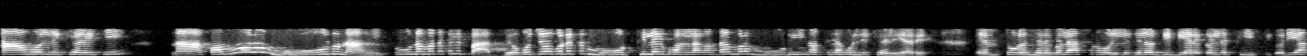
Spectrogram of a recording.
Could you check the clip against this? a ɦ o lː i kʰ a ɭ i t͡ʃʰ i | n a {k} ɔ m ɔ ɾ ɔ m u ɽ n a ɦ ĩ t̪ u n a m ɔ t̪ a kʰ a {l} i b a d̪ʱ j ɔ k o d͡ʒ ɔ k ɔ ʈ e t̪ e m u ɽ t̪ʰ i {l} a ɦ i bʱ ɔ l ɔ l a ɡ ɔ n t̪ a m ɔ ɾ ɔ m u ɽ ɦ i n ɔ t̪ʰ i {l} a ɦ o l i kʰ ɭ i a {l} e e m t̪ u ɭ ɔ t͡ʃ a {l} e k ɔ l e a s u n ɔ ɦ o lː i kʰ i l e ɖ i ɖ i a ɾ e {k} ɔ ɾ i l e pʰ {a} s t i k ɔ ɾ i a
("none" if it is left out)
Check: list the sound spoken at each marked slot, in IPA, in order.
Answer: k, l, l, l, ɾ, ɾ, k, i

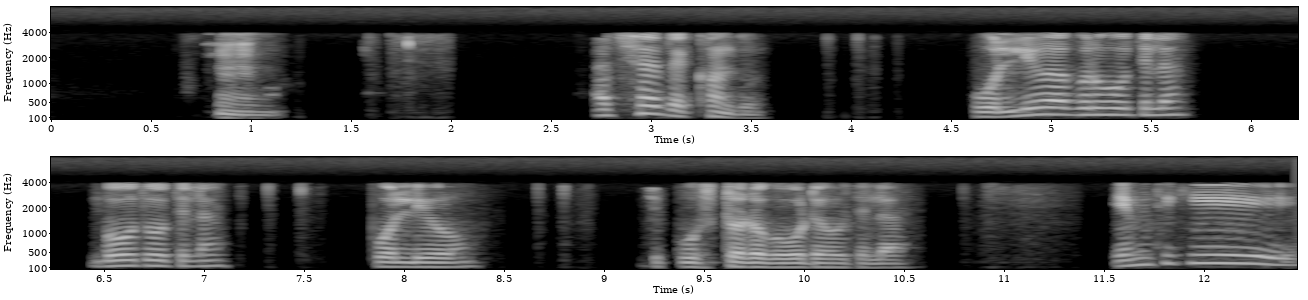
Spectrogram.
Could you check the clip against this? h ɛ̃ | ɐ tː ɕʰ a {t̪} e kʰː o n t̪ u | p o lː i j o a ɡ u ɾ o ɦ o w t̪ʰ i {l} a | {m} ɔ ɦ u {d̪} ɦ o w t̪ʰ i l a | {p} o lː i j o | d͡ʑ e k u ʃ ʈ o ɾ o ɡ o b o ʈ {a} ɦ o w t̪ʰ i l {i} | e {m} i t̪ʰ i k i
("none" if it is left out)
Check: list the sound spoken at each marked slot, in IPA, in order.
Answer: d̪, l, b, t̪, p, e, a, m

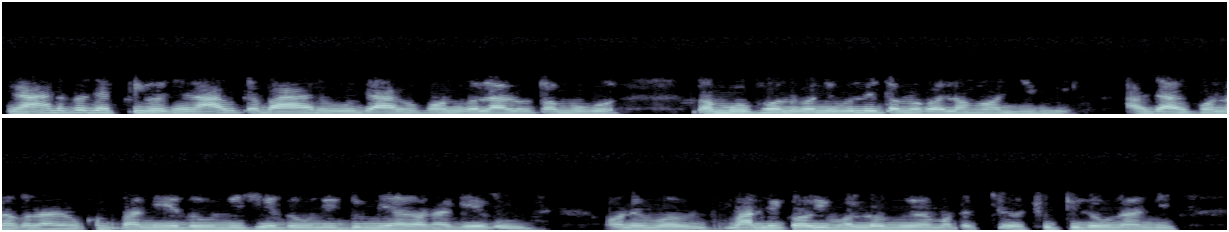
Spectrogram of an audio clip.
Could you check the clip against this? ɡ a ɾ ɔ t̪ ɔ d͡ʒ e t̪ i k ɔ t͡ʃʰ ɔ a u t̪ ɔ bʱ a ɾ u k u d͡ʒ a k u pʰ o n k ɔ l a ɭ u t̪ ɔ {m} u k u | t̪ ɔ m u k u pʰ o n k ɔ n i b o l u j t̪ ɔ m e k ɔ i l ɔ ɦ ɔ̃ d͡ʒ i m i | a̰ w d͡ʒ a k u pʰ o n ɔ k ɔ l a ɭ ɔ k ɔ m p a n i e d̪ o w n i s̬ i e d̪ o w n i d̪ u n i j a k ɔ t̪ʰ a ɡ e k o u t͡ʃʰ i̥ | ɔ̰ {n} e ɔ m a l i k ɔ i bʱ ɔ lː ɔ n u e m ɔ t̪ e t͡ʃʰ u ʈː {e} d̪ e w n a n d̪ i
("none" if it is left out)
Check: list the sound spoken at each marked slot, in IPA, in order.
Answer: m, n, i

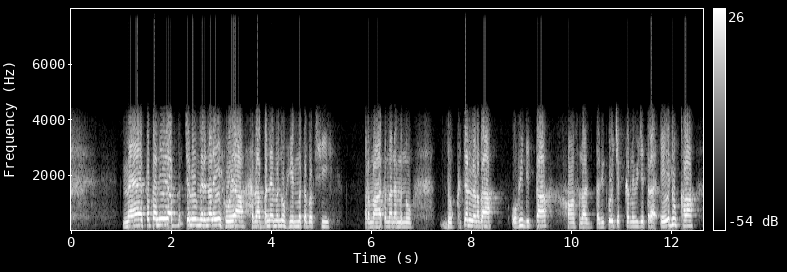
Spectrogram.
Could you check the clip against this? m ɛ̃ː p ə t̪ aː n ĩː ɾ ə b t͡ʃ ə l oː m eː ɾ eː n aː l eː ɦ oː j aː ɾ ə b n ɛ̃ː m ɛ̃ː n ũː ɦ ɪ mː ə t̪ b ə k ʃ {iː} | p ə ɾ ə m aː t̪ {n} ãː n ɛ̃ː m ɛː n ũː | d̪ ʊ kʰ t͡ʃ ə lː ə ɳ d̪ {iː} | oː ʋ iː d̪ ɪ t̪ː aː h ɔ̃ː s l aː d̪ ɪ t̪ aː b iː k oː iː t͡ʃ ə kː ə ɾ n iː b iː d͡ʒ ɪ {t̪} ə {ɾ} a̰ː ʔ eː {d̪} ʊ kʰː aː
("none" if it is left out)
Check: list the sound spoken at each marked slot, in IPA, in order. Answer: iː, m, aː, t̪, ɾ, d̪

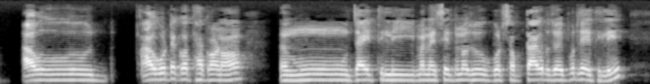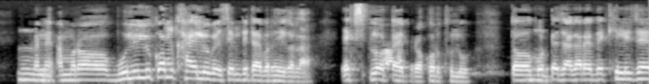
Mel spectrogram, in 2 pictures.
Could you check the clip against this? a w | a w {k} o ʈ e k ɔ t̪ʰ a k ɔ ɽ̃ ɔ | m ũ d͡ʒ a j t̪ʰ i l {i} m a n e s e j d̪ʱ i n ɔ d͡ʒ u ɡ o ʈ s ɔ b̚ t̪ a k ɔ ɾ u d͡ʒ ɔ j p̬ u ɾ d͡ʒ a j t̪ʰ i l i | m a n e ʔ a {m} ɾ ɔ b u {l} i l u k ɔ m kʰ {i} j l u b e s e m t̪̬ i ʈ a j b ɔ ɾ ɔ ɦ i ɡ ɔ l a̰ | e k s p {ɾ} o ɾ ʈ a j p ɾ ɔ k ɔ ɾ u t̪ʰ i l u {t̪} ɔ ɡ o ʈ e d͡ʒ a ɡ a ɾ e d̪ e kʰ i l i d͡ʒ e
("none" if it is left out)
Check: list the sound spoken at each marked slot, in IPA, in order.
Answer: ɡ, i, m, l, a, l, t̪

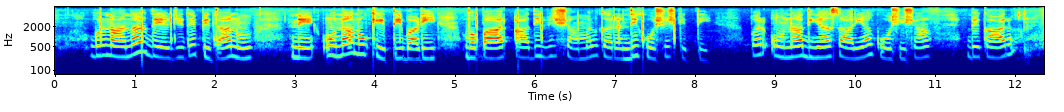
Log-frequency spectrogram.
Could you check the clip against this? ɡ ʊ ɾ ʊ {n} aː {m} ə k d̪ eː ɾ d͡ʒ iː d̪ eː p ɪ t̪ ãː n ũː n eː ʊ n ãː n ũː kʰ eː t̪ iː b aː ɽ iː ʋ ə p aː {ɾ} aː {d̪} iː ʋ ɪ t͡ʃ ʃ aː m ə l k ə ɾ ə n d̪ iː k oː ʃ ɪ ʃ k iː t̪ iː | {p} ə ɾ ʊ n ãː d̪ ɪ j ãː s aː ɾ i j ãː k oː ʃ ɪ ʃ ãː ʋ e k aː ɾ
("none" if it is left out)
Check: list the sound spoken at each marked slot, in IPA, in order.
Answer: n, n, ɾ, d̪, p

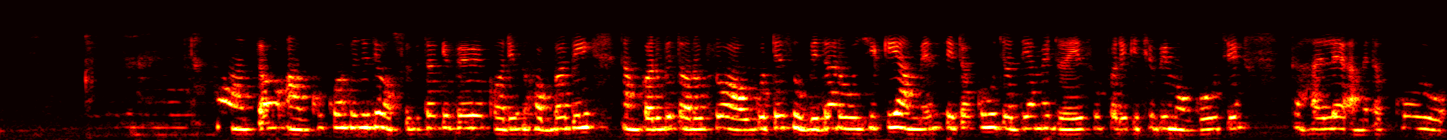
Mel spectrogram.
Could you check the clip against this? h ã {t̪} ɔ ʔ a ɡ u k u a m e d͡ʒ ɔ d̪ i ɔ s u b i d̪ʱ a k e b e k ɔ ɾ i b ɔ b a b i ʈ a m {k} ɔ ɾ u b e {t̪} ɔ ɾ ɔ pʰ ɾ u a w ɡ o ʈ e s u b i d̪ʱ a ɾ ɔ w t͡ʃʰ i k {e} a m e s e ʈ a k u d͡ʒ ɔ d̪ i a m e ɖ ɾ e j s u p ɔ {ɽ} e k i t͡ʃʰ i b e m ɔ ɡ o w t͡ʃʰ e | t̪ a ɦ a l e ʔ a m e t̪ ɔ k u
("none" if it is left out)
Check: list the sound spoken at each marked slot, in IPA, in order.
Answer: t̪, k, t̪, i, ɾ

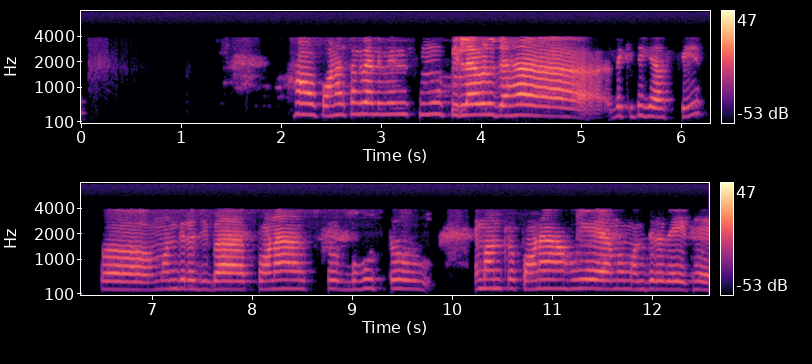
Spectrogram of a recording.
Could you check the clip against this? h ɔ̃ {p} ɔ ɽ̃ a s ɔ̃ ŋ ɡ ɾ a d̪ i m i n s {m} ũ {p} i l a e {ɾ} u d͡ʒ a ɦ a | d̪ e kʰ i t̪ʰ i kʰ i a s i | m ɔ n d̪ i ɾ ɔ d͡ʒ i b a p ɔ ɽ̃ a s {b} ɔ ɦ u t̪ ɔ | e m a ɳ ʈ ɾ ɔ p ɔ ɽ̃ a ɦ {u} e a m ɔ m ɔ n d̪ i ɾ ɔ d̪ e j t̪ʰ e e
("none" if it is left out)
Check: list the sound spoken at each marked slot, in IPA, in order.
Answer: p, m, p, ɭ, b, u

